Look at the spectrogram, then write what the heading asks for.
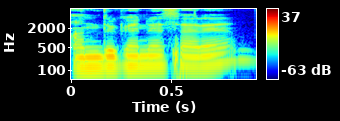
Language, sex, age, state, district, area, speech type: Telugu, male, 18-30, Andhra Pradesh, Kakinada, rural, spontaneous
